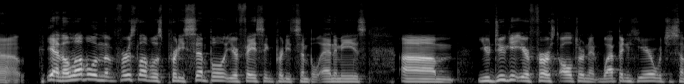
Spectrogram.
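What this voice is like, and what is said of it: Usual voice. Nothing is said of it.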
